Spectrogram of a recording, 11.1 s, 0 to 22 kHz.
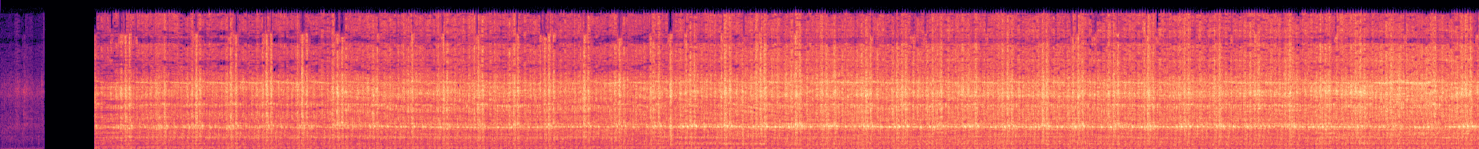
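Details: Newly overhauled Isuzu 4BD1 diesel during break-in, starter wired manually with added grounds after earlier no-start: after a brief silence it fires and holds a steady, fairly even clattering idle with a faint high whine throughout.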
